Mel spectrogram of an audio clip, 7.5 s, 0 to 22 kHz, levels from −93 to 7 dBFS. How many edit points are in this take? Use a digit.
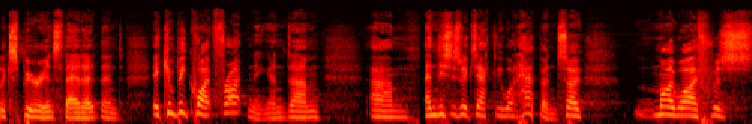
2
